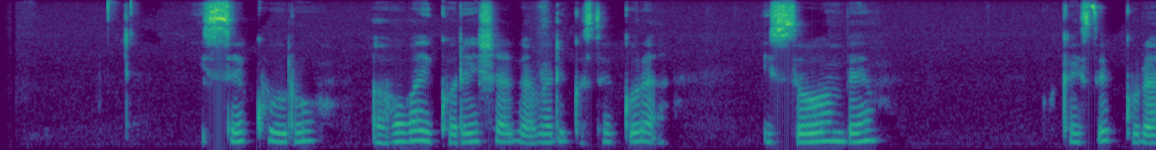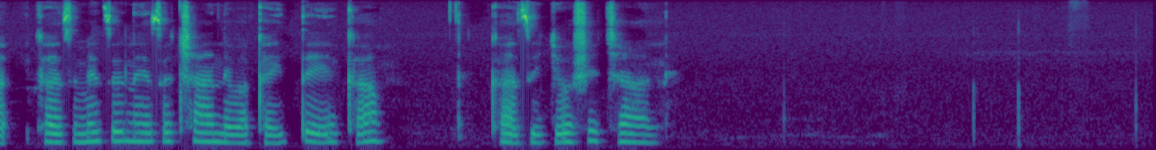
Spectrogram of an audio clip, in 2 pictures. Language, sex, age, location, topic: Kinyarwanda, female, 18-24, Musanze, government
